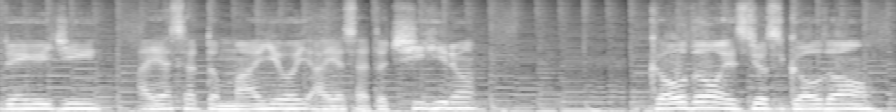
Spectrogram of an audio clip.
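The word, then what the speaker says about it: Godot: Godo is just Godo. Apparently the T, even in English, the T at the end is not meant to be pronounced, like it's Godo.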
